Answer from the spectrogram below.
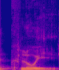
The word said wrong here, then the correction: Cluj: Ich hoffe, ich habe die richtig ausgesprochen. – Jetzt habe ich nicht verstanden. Ah, Chloe, äh, Glusch meinen Sie? Klusch, okay, Cluj heißt es, genau.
